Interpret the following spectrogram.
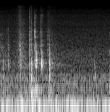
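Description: Computer keyboard keystrokes: a quick run of several key presses in the first second, then fewer and fainter.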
